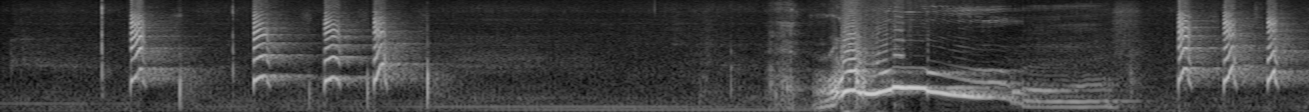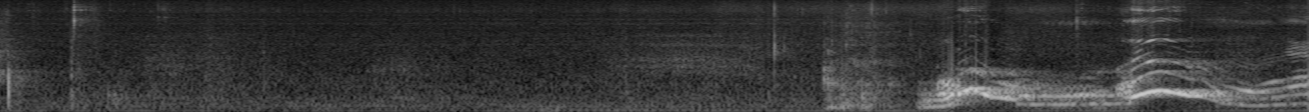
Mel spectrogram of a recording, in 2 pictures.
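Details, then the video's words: A Miniature Schnauzer playing with a puppet gives wavering, mid-pitched howls that rise and fall, with short squeaks and clicks before them. "Miniature Schnauzer howling,playing"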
